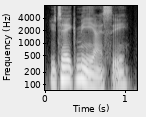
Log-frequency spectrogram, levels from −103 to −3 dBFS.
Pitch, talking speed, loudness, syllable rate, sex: 105 Hz, 260 wpm, -17 LUFS, 5.0 syllables/s, male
